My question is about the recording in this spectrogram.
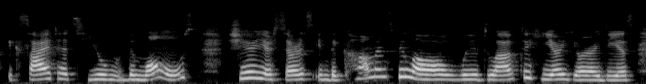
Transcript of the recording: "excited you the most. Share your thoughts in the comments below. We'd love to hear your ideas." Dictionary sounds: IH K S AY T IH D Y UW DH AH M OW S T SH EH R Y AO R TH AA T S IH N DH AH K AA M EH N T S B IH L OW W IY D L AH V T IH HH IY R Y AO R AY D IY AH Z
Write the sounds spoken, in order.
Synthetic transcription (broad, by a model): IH K S AY T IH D Y UW DH AH M OW S T SH EH R Y AO R S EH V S IH N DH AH K AA M EH N T S B IH L OW W IY D L AH V T IH HH IY R Y AO R AY D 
